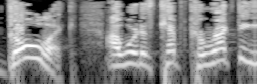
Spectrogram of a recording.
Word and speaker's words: Golic: up oh no no that's clearly garlic and I will do recalled garlic for the rest of your days it's Golic but isn't she change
